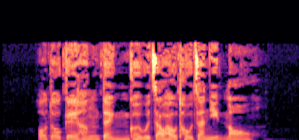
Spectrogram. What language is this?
Cantonese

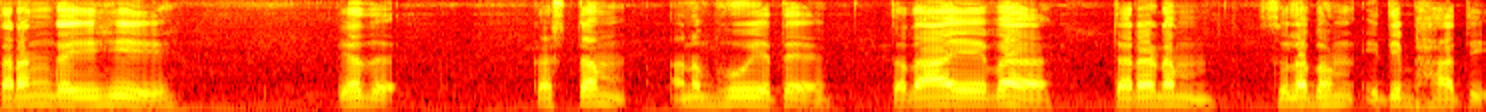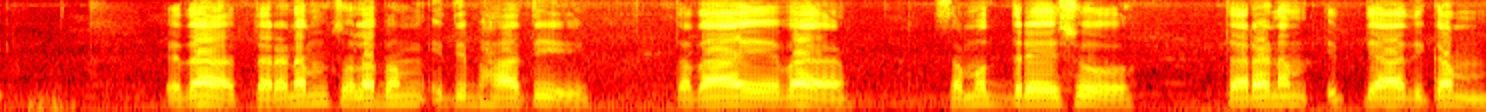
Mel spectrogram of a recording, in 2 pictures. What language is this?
Sanskrit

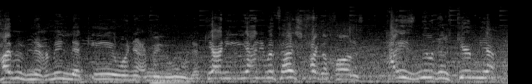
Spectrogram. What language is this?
Arabic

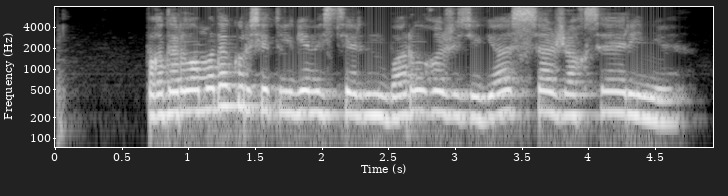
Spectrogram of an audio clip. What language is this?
Kazakh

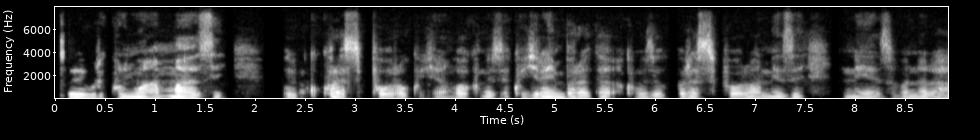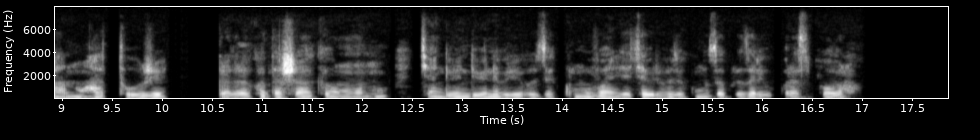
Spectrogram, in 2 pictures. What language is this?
Kinyarwanda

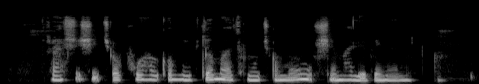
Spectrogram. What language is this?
Mingrelian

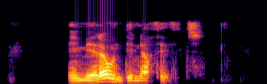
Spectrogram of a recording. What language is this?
Kabyle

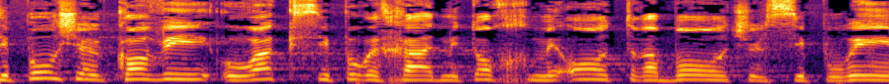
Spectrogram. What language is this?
Hebrew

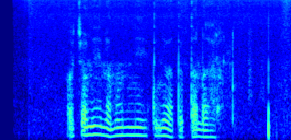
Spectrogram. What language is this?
Kalenjin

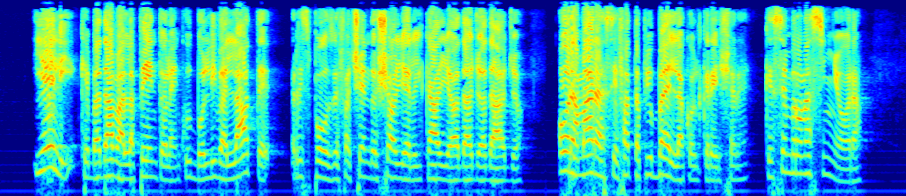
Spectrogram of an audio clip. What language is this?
Italian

